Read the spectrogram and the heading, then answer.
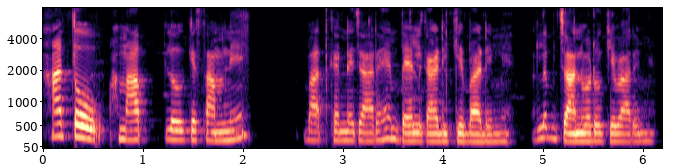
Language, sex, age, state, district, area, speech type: Urdu, female, 30-45, Bihar, Darbhanga, rural, spontaneous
